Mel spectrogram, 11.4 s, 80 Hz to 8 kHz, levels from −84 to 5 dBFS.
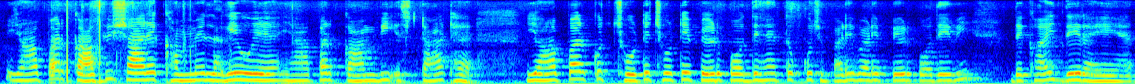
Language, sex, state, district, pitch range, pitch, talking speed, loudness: Hindi, female, Jharkhand, Jamtara, 210-235 Hz, 220 Hz, 155 wpm, -26 LUFS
